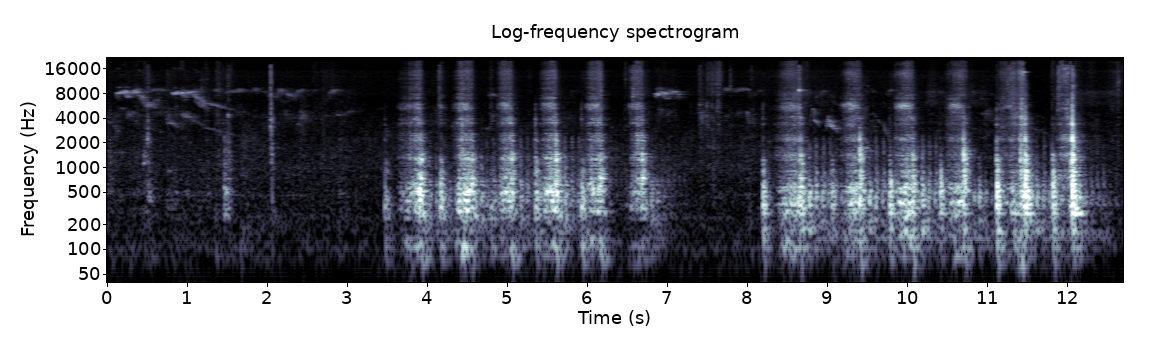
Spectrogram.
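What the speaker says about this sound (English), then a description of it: "I'll turn the work over before I get down to the line and shave the other side." A wooden axe handle clamped to a bench is shaved by hand, giving bursts of scraping, rasping strokes in a steady rhythm, close and fairly loud, after a quieter stretch with a few light taps.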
